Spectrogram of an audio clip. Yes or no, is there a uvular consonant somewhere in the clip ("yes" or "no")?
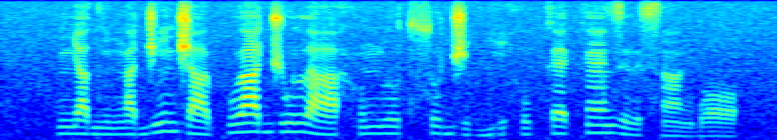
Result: no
